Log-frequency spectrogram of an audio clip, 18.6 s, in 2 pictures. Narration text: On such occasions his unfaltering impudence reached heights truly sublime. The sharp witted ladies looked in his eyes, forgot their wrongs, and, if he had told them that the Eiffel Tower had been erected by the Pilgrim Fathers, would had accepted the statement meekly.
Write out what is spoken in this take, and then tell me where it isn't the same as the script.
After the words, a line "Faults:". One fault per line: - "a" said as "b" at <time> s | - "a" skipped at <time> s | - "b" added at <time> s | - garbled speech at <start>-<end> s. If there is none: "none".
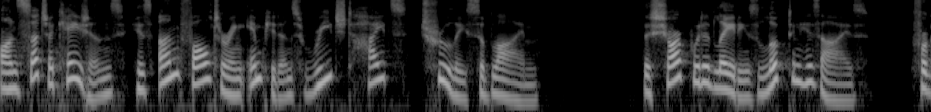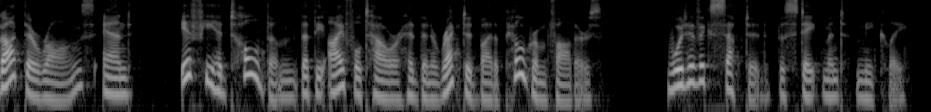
On such occasions his unfaltering impudence reached heights truly sublime. The sharp witted ladies looked in his eyes, forgot their wrongs, and, if he had told them that the Eiffel Tower had been erected by the Pilgrim Fathers, would have accepted the statement meekly.
Faults:
- "had" said as "have" at 16.2 s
